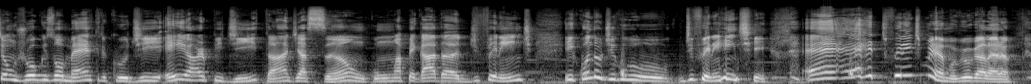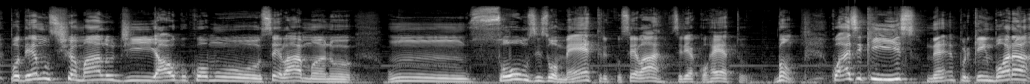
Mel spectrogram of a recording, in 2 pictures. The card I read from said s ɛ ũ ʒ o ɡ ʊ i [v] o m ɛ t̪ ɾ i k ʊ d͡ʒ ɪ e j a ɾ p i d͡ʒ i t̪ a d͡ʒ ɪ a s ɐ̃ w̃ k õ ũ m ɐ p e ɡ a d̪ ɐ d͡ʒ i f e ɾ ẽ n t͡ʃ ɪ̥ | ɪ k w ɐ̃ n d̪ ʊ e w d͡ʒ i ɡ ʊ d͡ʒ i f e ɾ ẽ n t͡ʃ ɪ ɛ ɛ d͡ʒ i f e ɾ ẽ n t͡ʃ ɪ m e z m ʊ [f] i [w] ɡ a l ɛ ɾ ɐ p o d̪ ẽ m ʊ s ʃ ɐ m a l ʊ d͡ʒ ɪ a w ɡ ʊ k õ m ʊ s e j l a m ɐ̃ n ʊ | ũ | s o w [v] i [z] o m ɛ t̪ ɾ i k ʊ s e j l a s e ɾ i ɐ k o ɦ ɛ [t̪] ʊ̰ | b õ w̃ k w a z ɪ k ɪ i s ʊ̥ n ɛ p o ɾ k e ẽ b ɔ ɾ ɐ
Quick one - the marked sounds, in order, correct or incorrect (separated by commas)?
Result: incorrect, incorrect, correct, incorrect, correct, correct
